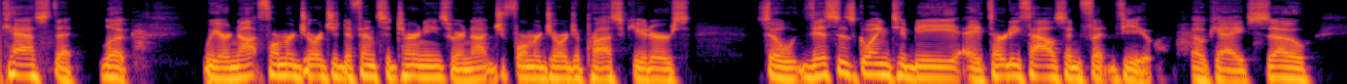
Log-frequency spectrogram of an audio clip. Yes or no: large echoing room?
no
